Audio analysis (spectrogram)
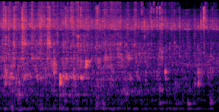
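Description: Quiet, continuous trickle and gurgle of spring water flowing through pipes, steady and close, with no talking.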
